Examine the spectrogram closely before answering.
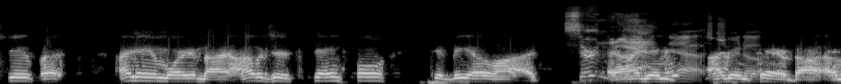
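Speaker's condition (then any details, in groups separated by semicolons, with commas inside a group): Traumatic brain injury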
